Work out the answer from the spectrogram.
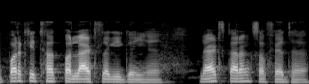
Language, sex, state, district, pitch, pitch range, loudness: Hindi, male, Jharkhand, Garhwa, 125 Hz, 115-145 Hz, -18 LUFS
